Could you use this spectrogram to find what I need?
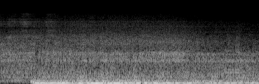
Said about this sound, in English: This is how real astronauts sit during the shuttle launch, except real astronauts wear 90-pound pressure suits and don't carry car keys. Main engine start should begin in about 2 seconds.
